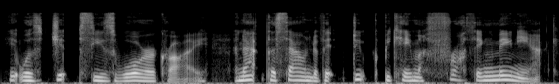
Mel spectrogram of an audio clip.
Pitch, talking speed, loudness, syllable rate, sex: 170 Hz, 170 wpm, -19 LUFS, 4.3 syllables/s, female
